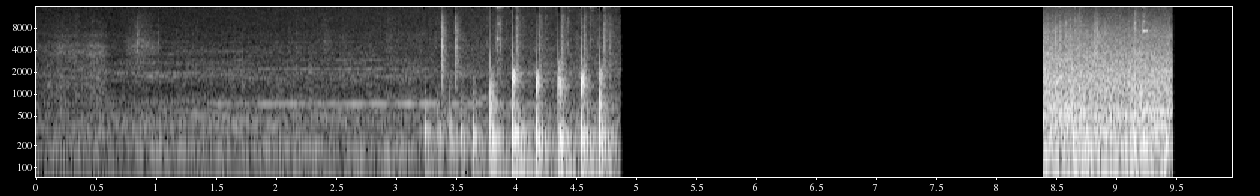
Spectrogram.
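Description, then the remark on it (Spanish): A run of sharp knocks and clatter, speeding up over a couple of seconds, as chairs are moved and bumped, then silence and a short burst of rough noise. No voices. “Estaban moviendo sillas.”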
